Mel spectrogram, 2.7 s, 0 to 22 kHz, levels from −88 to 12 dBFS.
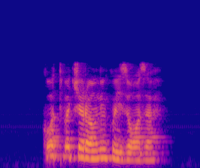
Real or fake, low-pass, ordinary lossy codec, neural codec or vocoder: real; 5.4 kHz; none; none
